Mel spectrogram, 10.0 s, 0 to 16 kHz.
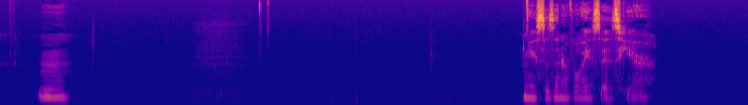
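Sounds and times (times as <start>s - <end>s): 
speech: 0.5s - 1.0s, 7.0s - 8.8s
woman giving a loud drawn-out yawn with a falling groan: 0.5s - 1.0s.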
